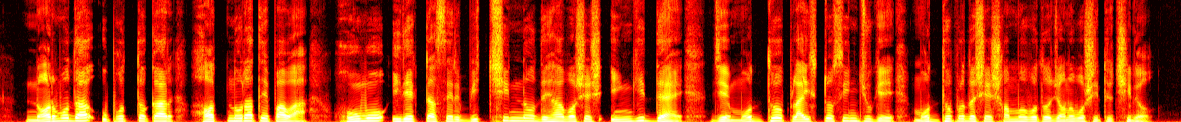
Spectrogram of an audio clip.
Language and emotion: Bengali, neutral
